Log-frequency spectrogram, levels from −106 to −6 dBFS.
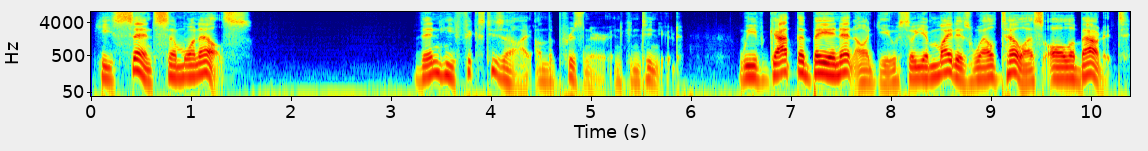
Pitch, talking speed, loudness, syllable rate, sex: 120 Hz, 175 wpm, -19 LUFS, 5.1 syllables/s, male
